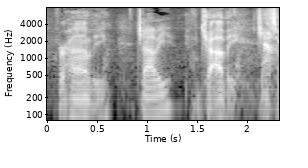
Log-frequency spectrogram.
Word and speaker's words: Javi: For those Americans out there, you spell it with a J, not with Yeah. an H. It took me a while to learn that. Yeah. He still spells it with an H, but it's fine.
